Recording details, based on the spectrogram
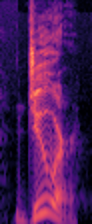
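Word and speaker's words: Duer: Not to be confused with Connor. Doer. But it's spelled D-U-E-R, right?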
